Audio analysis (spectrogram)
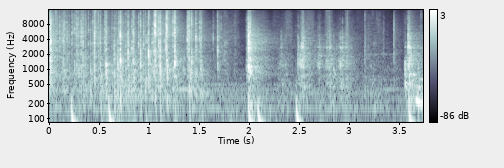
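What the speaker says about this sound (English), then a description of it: "Let me shuffle" Tarot cards being shuffled by hand give off rapid, papery riffling and flicking bursts with a few sharper slaps as the deck is squared, close and moderately quiet with no talk.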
